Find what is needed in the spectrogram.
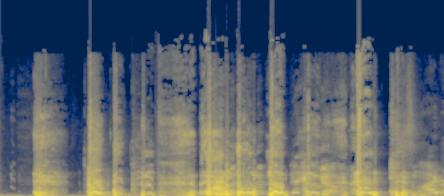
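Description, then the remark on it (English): A loud, close coughing fit right up against the microphone: a rapid series of harsh, raspy coughs and throat-clearing hacks, one after another for several seconds. “I ain't trying to cough all over the mic, my bad.”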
